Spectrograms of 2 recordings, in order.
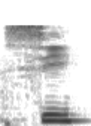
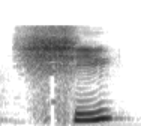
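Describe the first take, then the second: First: The syllable begins with a plain 's' sound. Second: The syllable begins with an 'sh' sound. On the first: The speaker calls it wrong. "A gente não vai fazer sa, si" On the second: The speaker calls it right. "A gente vai fazer sa, shi"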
